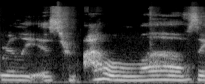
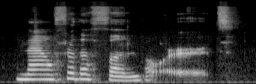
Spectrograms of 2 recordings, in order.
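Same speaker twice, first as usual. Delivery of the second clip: slow, sing-song sarcasm with drawn-out words; 2 semitones higher than usual. Sorting items into boxes, calling the next step fun: sarcastic. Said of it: "And I'm being sarcastic".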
